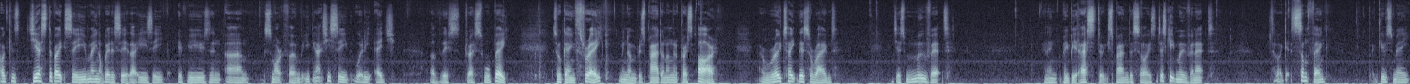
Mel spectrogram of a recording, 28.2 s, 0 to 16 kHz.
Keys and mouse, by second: 11.6 KP_3, 13.9 r, 18.6-20.3 drag, 21.5 s, 24.4-25.8 drag, 26.3-27.1 middle drag.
